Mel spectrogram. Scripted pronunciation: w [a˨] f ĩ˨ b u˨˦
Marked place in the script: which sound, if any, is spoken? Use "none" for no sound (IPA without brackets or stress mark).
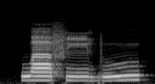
a˨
